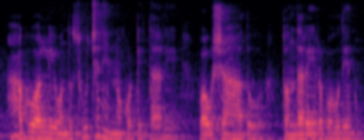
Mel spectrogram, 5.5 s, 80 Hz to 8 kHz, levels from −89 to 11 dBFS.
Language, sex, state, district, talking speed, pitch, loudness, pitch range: Kannada, male, Karnataka, Shimoga, 110 wpm, 115 Hz, -31 LUFS, 105-125 Hz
